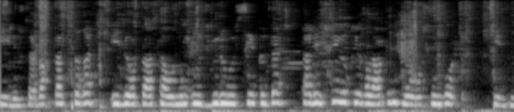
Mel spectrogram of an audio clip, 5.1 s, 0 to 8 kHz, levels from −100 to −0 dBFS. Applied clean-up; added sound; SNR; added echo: classical method WPE with log-MMSE.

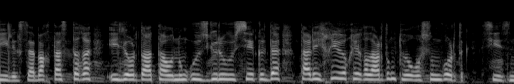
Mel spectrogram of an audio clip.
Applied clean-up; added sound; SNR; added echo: none; none; none; none.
